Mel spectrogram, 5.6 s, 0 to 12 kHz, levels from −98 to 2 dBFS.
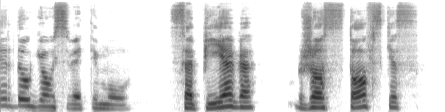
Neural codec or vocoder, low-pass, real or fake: none; 10.8 kHz; real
